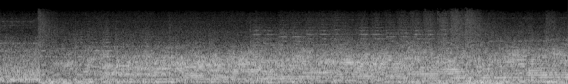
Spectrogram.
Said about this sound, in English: The twin-propelled plane accelerates down the runway.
